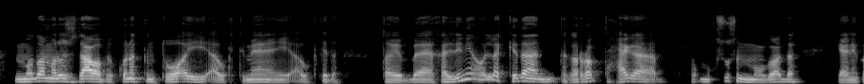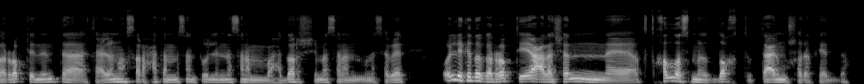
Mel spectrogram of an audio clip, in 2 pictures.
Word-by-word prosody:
الموضوع 130 +5 +3
مالوش 140 -3 +3
دعوة 135 0 +9
بكونك 130 +5 -1
انطوائي 115 +2 +1
أو 105 - -1
اجتماعي 110 0 -3
أو - - -7
كده. - - -8 0.4
طيّب 110 +1 0
خليني 135 - 0
أقولك 110 - -1
كده 145 -1 +3
أنتَ 120 -4 -3
جرَّبت 115 +7 -2
حاجة 120 -6 -1 0.3
بخصوص 115 +7 -8
الموضوع؟ 115 -2 +1
ده 120 0 -3 0.4
يعني 105 0 -1
جربت 120 +6 -2
إن 115 -2 0
أنت 115 -5 -2
تعلِنها 120 +2 -1
صراحةً 110 -2 -5
مثلًا 110 +1 -4
تقول 115 0 -5
للناس 110 +1 -4
انا 110 -2 -1
ما 100 -1 -4
باحضرش 95 +5 -4
مثلًا 110 -1 -5
مناسبات؟ 100 +2 -6 0.3
قُل - - +1
لي 200 - +8
كده 175 -1 +5
جربت 140 +1 +2
إيه 130 +2 +5
علشان 120 -1 +4
آآ، 100 -1 -2
تتخلص 150 +5 -1
من 115 -2 +1
الضغط 105 +3 -3
بتاع 110 +2 +2
المشاركات 100 -3 -3
ده؟ 100 0 -17
115 Hz, 160 wpm, -24 LUFS, 105-130 Hz, 0.4 s, دعوة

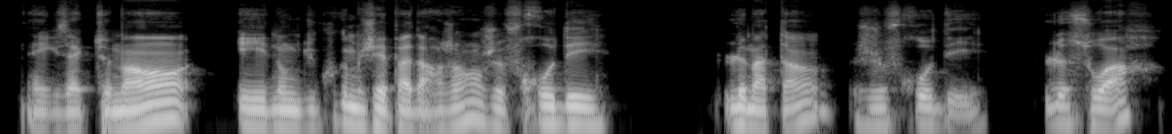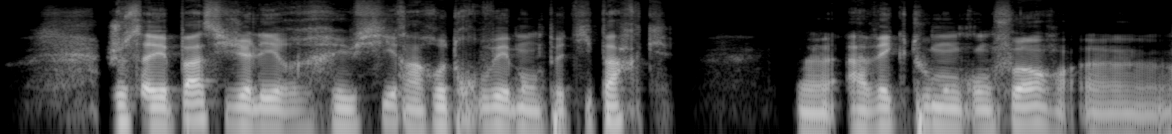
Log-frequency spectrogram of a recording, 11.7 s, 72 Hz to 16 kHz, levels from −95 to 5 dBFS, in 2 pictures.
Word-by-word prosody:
exactement 95 +8 +4 0.2
et 100 -1 +2
donc 95 -1 +2
du 95 - -7
coup, 125 - -17
comme 110 -3 +3
j'avais - - +3
pas 95 - +3
d'argent, 95 +9 0
je 105 -5 -2
fraudais 110 -1 +1 0.5
le 105 - +2
matin, 100 - 0
je 105 0 -6
fraudais 100 -5 -6 0.3
le 115 - -3
soir, - - -1 0.6
je 120 - 0
savais 110 -2 +5
pas 125 +3 +5
si 125 -3 -6
j'allais 105 -2 +3
réussir 100 +4 -4
à 95 - +2
retrouver 105 +1 0
mon 95 -2 -1
petit - - -7
parc, - - -1 0.6
heu, 85 0 0
avec 100 +2 -1
tout 110 - -3
mon 105 -2 0
confort, 100 -1 -1
heu, 85 -2 -8
100 Hz, 175 wpm, -24 LUFS, 95-110 Hz, 0.6 s, savais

